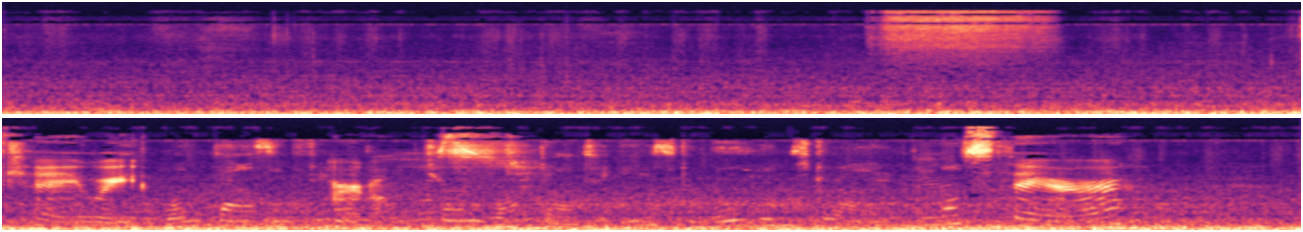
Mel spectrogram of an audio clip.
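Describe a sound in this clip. A car's tyres rumble steadily on the road while driving.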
